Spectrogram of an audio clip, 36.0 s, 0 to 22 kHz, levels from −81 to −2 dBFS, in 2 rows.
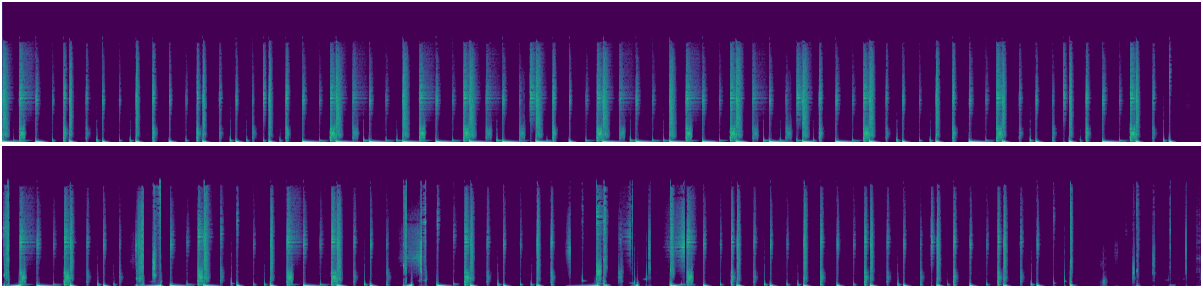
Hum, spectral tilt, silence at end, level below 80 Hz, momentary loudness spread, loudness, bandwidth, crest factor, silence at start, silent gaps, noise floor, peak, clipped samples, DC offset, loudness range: none; -4 dB/octave; 0.95 s; -22 dBFS; 12 LU; -23 LUFS; 16 kHz; 20 dB; 0 s; none; -53 dBFS; 0 dBFS; under 0.1%; under 0.1%; 5 LU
